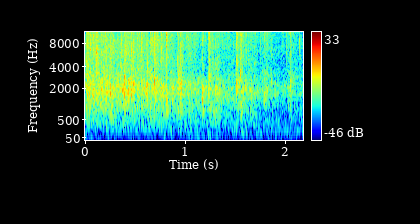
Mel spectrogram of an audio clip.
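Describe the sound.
Audience applause greeting a speaker walking onto the stage at a Commonwealth Club event in Silicon Valley: dense, steady clapping from a crowd, heard alone and fairly faint throughout.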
